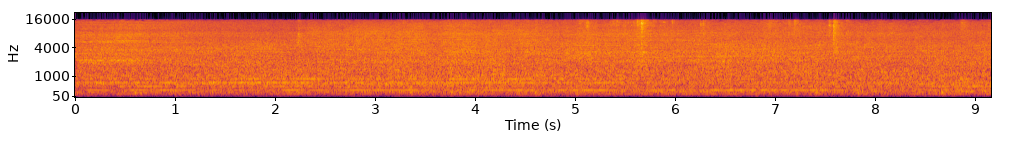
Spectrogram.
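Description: JR 189 series electric multiple unit passing slowly close by: a steady whirring drone from its running gear and onboard equipment, with a couple of faint clicks.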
